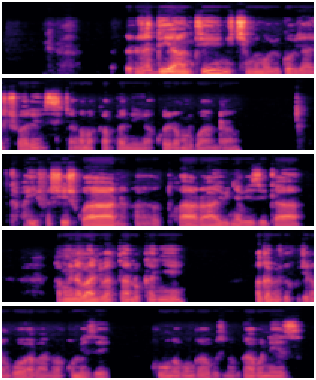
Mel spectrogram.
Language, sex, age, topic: Kinyarwanda, male, 36-49, finance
